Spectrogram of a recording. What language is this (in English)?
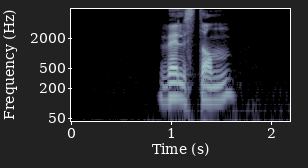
Norwegian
